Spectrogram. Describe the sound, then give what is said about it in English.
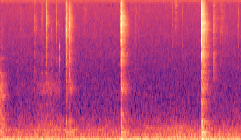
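A handful of sharp computer keyboard key presses, spaced irregularly rather than in steady typing, sound over a low, constant background rumble while someone cues the next playlist setup. No one speaks. “Listen to me hit keys.”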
